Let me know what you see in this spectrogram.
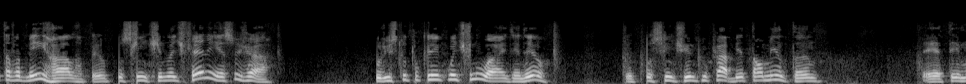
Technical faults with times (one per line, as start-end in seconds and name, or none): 1.31-1.91 sound chopped by the voice detector
2.78-4.70 sound chopped by the voice detector
5.54-7.16 sound chopped by the voice detector
8.27-9.23 comfort noise in place of the background
9.17-9.23 onset clipped by the voice detector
